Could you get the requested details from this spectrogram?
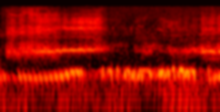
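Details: Black grouse at a lek in northern England: continuous low, dove-like bubbling rolls in rapid pulses, broken by drawn-out hoarse hissing sneezes.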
